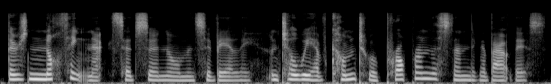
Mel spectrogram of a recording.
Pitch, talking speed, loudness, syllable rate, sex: 210 Hz, 195 wpm, -18 LUFS, 5.8 syllables/s, female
